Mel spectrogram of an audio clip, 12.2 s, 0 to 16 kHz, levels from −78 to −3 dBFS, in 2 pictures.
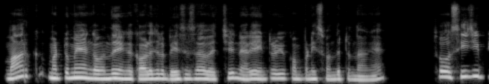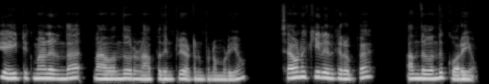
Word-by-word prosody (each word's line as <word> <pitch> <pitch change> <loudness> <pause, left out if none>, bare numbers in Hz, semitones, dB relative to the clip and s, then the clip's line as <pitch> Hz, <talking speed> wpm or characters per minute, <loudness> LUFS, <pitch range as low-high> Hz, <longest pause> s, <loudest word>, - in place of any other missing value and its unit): Mark 235 +6 0 0.2
மட்டுமே 185 +2 +2
அங்க 165 -2 +3
வந்து 160 +3 +4
எங்க 150 -1 +2
காலேஜில 155 +3 +3
பேஸிஸா 155 +2 +1
வச்சு 140 +6 -3
நிறைய 145 +2 +1
இன்டர்வியூ 165 +3 -2
கம்பெனிஸ் 150 0 -2
வந்துட்டிருந்தாங்க. 125 -3 -4 0.8
ஸோ 225 - +1 0.2
சி.ஜி.பி.எ 225 -2 0
8க்கு 180 0 -2
மேல 175 0 +3
இருந்தா 165 +3 0 0.3
நான் 150 -1 +3
வந்து 155 +2 0
ஒரு 155 - -2
40 145 +1 -2
இன்டர்வியூ 150 +2 -1
அட்டெண்ட் 135 0 -5
பண்ண 130 -1 -4
முடியும். 130 +7 -3 0.5
7க்கு 200 +2 +3
கீழே 205 -2 +3
இருக்கிறப்போ 165 +1 -1 0.6
அது 165 0 +2
வந்து 185 +4 +1
குறையும் 140 -1 0
160 Hz, 150 wpm, -22 LUFS, 145-180 Hz, 0.8 s, வந்து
